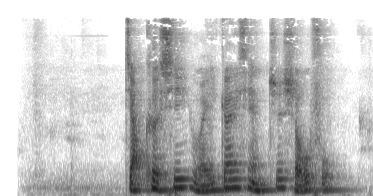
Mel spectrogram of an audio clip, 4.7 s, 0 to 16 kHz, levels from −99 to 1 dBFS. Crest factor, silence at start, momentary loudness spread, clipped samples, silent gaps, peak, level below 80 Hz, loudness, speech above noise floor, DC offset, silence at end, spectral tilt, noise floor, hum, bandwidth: 18 dB; 1.6 s; 11 LU; under 0.1%; none; -4 dBFS; -44 dBFS; -21 LUFS; 36 dB; under 0.1%; 0.3 s; -6 dB/octave; -55 dBFS; none; 11.5 kHz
